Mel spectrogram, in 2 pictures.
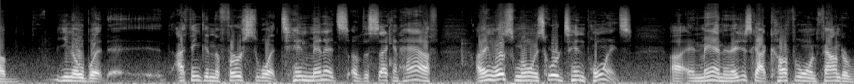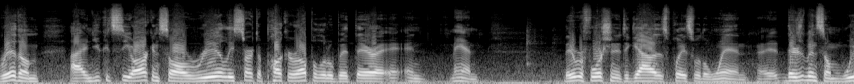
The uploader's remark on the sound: live reaction and takeaways outside Simmons Bank Arena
